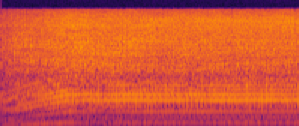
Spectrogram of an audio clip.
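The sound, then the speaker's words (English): A neighbor's small gas leaf blower, belonging to McDougal, revs up and then holds a steady, loud droning whine, running continuously throughout with no voices. “Damn him and his leaf blower.”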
